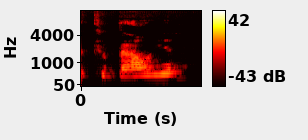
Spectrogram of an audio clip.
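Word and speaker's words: Kybalion: to read a great book it's called the Cabal Yin not to be confused with the Kabbalah it's spelled KYB a L I its om and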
